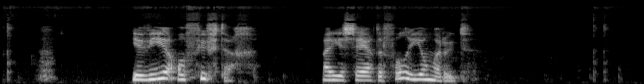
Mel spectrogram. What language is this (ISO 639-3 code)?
fry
